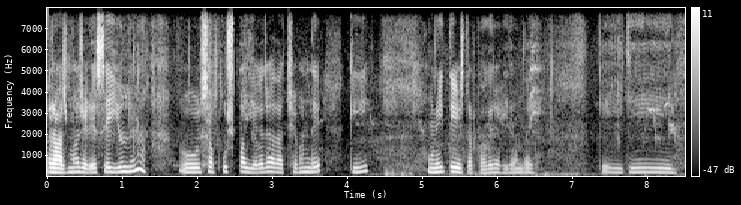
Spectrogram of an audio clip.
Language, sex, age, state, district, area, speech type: Dogri, female, 30-45, Jammu and Kashmir, Samba, rural, spontaneous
